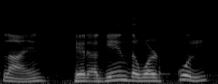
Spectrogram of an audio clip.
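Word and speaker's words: قُلْ: Okay, the last line, here again the word qul, lam, sakin, followed by ya, yajma'u, and lam is not dropped, and it is properly manifested, is clearly pronounced, is idhar, not is idgham, it's not merged. So qul yajma'u baynana rabbuna.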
